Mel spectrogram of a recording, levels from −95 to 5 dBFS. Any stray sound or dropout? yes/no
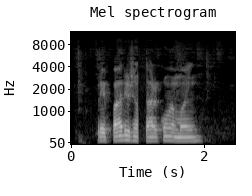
yes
